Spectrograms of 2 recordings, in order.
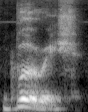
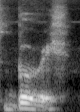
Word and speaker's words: boorish: Is it short or long? Book or food? It's book. It's shortish. Okay. And even wood. So it's boorish. It's not boorish, it's boorish. Okay, so short.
